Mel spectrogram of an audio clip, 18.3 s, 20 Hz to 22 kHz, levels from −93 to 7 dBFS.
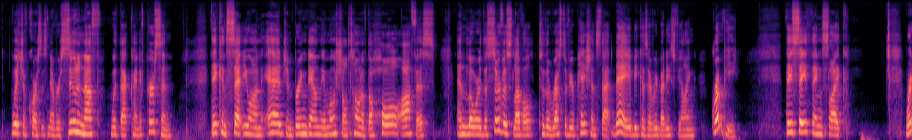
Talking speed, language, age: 165 wpm, English, 50-69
